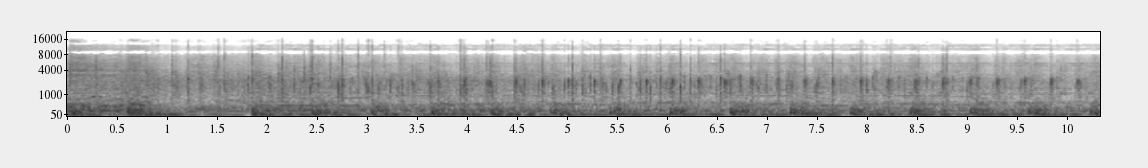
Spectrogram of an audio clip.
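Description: A band playing a procession march, with a quick, steady drum beat of about three to four strikes a second.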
